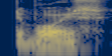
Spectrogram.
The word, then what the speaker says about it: Du Bois: by one of america's great black intellectuals w.b du bois as he pronounced and w.e.b stands for william edward burkhardt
